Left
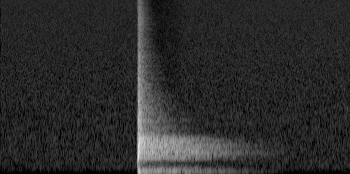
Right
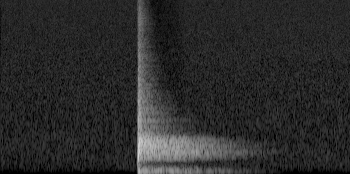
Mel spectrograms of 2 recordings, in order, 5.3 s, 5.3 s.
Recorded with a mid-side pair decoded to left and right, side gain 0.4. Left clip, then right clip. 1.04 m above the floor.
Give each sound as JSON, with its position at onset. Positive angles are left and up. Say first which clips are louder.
{"t": 2.1, "sound": "a whoosh", "louder": "left 5 dB", "azimuth_deg": 45, "distance_m": 0.5}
